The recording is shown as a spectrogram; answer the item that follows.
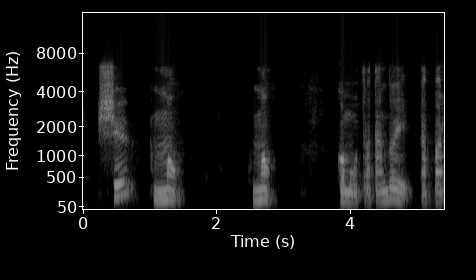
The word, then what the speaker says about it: chemin: a sonar nasal y se tendría que decir chemin, chemin, mon, como tratando de tapar las fosas nasales y oh, oh.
